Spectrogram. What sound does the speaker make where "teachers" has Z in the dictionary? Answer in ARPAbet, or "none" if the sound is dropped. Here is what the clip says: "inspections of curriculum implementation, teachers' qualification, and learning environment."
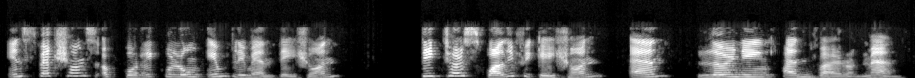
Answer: S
